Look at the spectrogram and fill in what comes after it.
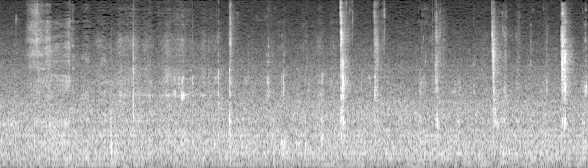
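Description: Close-miked chewing of a mouthful of marinated pork rib and rice: quiet, irregular wet mouth clicks and smacks, a sharper one about four seconds in and another near the end.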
